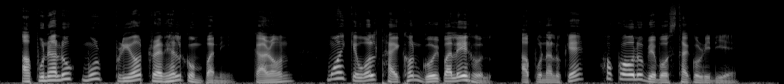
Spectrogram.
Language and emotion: Assamese, happy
